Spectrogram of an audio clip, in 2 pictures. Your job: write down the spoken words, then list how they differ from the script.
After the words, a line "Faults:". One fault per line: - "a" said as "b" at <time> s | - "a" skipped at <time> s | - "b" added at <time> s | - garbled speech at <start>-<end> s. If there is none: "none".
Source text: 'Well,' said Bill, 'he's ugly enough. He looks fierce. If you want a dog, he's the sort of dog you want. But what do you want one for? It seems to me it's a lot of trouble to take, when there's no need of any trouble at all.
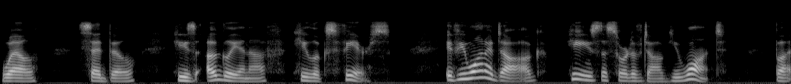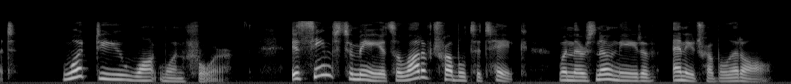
'Well,' said Bill, 'he's ugly enough. He looks fierce. If you want a dog, he's the sort of dog you want. But what do you want one for? It seems to me it's a lot of trouble to take, when there's no need of any trouble at all.
Faults:
none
